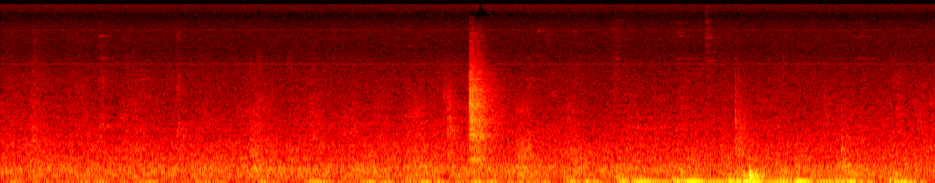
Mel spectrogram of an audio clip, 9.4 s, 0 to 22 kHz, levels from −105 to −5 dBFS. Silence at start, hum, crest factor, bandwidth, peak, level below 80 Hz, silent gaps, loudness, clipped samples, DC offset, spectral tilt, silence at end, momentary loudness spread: 0 s; none; 24 dB; over 20 kHz; -18 dBFS; -46 dBFS; none; -47 LUFS; under 0.1%; under 0.1%; -6 dB/octave; 0 s; 12 LU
